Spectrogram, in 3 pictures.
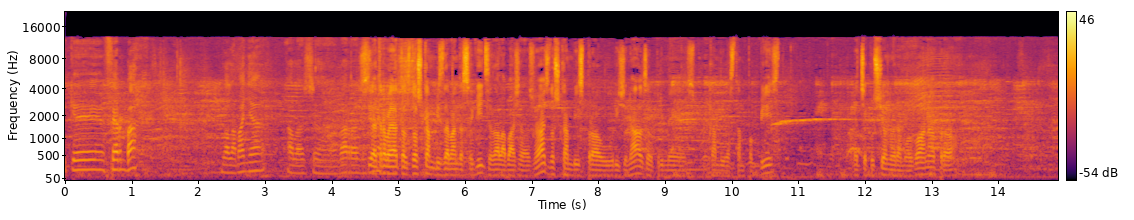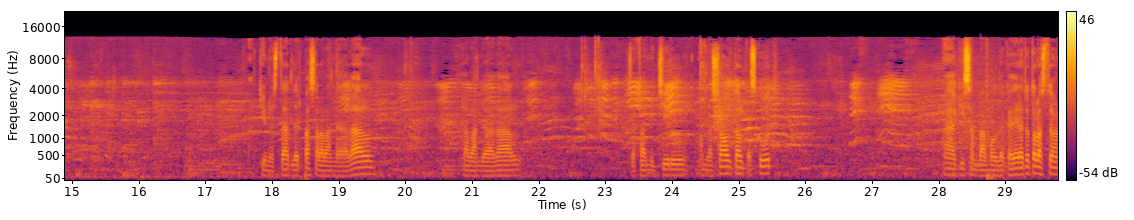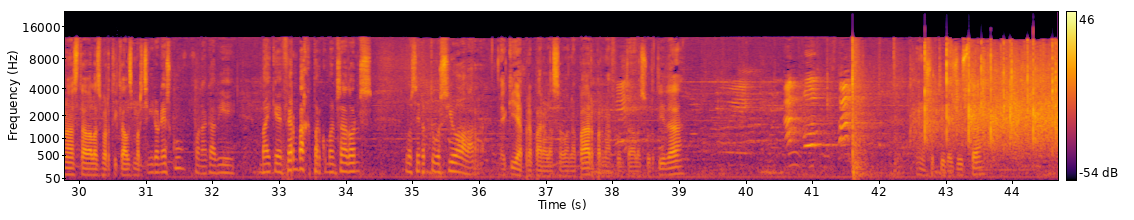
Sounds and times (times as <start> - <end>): Music: 0.0 - 44.6.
